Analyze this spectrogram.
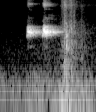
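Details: Straw-headed bulbul ropelan song variation, described as a blend like cucak rowo and cucak jowo styles: two bright, steady whistled notes, the second longer and stronger, over faint low background hum.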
